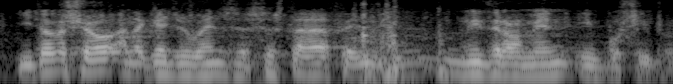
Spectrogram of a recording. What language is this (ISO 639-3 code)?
cat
